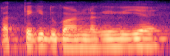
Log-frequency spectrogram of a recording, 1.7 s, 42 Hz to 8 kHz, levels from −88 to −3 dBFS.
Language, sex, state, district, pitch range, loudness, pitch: Hindi, male, Uttar Pradesh, Shamli, 105-110 Hz, -16 LUFS, 105 Hz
